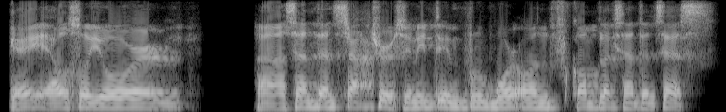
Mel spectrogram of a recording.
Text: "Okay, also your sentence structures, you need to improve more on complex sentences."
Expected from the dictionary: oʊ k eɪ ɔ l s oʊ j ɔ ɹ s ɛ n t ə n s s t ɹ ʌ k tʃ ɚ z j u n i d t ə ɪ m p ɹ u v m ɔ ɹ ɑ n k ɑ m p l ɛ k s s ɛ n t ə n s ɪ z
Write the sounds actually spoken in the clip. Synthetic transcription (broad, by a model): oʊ k eɪ ɔ l s oʊ j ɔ ɹ s ɛ n t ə n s s t ɹ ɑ k tʃ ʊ s j u n i d t ə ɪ m p ɹ u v m ɔ ɹ ɑ n k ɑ m p l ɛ k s s ɛ n t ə n s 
